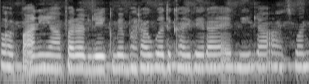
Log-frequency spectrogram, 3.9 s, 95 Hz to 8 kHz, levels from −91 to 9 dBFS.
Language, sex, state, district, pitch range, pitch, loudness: Hindi, female, Chhattisgarh, Bastar, 220-235 Hz, 230 Hz, -15 LUFS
